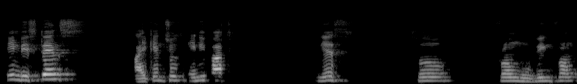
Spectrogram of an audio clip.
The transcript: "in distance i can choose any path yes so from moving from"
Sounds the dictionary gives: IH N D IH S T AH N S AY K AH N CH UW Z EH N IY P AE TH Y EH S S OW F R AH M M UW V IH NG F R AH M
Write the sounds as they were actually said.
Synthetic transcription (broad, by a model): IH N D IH S T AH N S AY K AH N CH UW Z EH N IY P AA T Y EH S S OW F R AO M M UW V IH NG F R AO M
